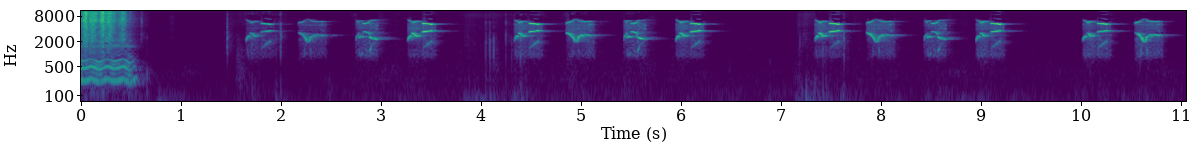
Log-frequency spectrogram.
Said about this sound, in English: I hear a bird.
